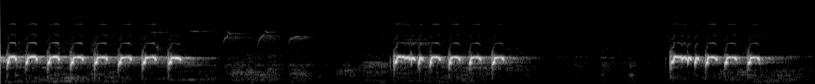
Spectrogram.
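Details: Loud local zebra dove used to draw answers from other doves: three bursts of fast, rhythmic, bubbling coos, the first the longest, with short pauses between.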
